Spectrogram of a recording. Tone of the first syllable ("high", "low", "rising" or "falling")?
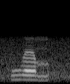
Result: low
